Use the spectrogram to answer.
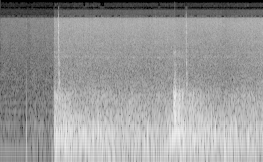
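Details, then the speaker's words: Early inspiratory crackles: low rumbling breath sounds with brief crackles early in inspiration, typical of severe airway obstruction in proximal larger airways, not cleared by cough or posture; seen in chronic bronchitis, asthma, emphysema. "crackles are characteristic of severe Airway obstruction and appear to be produced in the proximal and larger Airways they are not silenced by cough or change of posture"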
